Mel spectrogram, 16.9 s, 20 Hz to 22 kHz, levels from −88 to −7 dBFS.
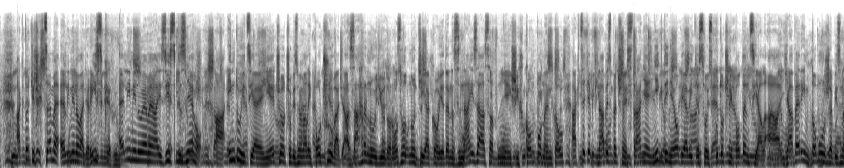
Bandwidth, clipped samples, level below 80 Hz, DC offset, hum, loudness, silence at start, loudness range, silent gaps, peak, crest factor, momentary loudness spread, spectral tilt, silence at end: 16 kHz; under 0.1%; -54 dBFS; under 0.1%; none; -14 LUFS; 0.05 s; 2 LU; none; -2 dBFS; 12 dB; 3 LU; -5 dB/octave; 0 s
